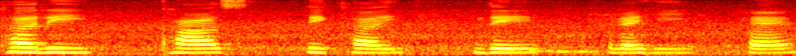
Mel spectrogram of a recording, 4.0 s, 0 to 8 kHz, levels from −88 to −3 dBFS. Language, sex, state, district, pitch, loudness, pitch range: Hindi, female, Madhya Pradesh, Dhar, 215 Hz, -18 LUFS, 205-225 Hz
